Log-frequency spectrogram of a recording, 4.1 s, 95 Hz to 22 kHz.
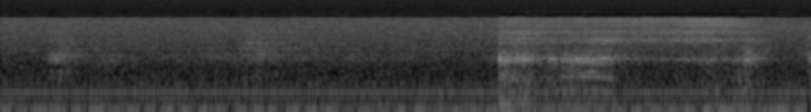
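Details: Snoring during sleep, recorded with the SnoreLab app on 2025/04/06: soft snoring under steady room hum, with one clearer rattling snore partway through.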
